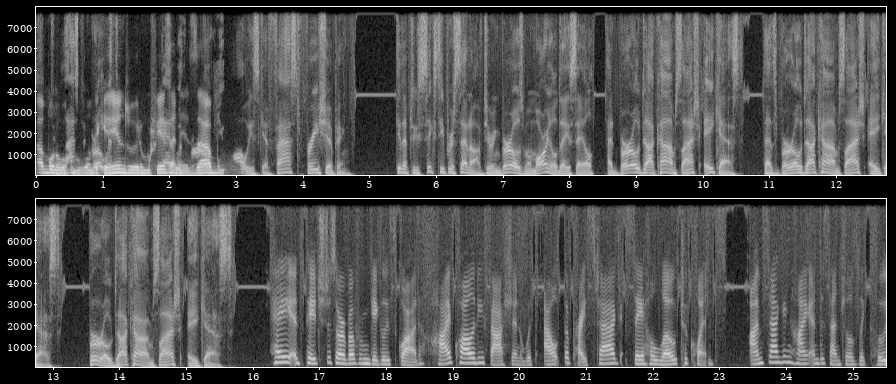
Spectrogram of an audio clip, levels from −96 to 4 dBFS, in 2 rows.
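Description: A speech recording runs throughout with converter idle tones: a steady whistle around 4 kHz, about 19 dB below the speech, with grainy noise under quieter passages. It comes from a delta-sigma converter running without dither and settling into repeating bit patterns on low-level input. Unlike mains hum or a fixed interference tone, its pitch and texture shift with the signal rather than staying locked, and it sits inside a band that stops at 8 kHz, the normal limit of the call's microphone processing. Three stretches of speech suppressed in double talk follow: 0 to 0.82 s, dipping roughly 20 dB; 1.26 to 2.48 s, roughly 15 dB; and 2.78 to 3.12 s, roughly 20 dB again. The level sinks and the voice turns choppy in pieces, likely because an echo canceller could not separate this talker from loudspeaker echo while both sides spoke and pulled everything down. What separates this from packet loss is that the speech is ducked and thinned rather than replaced by synthetic fill. 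Inside the second stretch, from 1.65 to 1.8 s, a brief echo leak appears: a very faint copy of the voice, far below the direct speech, arriving 320 ms late. It is most likely residual loudspeaker pickup that the far end's canceller let through. Its fixed long delay marks it as returned echo, not room reverberation, which would trail off smoothly right after the sound.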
